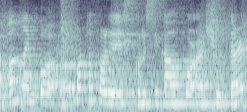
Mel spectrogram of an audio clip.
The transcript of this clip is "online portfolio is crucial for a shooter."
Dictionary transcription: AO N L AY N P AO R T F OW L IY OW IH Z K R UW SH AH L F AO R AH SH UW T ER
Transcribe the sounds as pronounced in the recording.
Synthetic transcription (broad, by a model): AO N L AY N P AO R T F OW L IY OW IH S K R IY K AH L F AO R AH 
